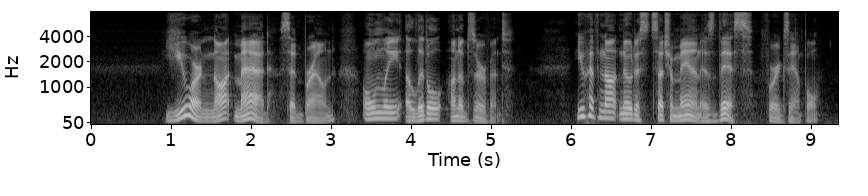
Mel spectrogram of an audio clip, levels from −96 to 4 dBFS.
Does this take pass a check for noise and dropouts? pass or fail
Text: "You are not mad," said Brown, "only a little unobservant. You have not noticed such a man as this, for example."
pass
